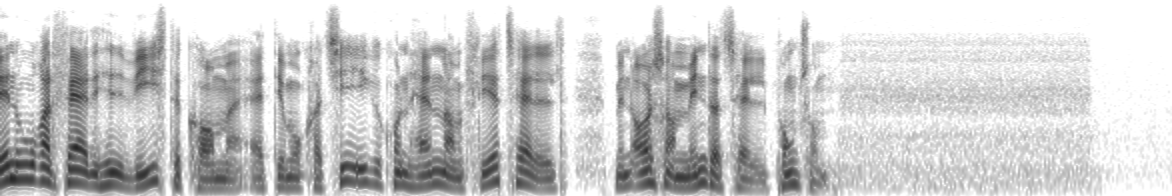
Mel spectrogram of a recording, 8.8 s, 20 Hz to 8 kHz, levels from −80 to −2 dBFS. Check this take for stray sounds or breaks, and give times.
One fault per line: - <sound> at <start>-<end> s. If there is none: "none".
none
